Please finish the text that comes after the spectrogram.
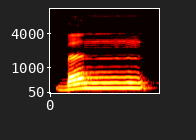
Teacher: با کو آگے نون کے ساتھ ملانا ہے، نون کے اوپر تشدید زور دیں گے۔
